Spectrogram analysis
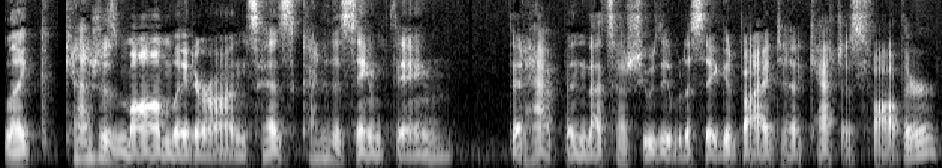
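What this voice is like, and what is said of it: Usual voice. Nothing is said of it.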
